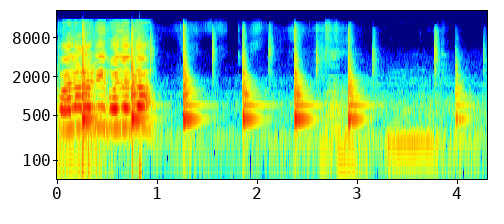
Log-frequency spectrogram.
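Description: Dhol drums struck by hand, with a pitched, ringing tone on each stroke. A quick flurry of strokes comes first, then single strokes about every half second that grow softer.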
